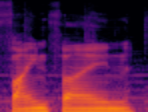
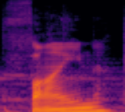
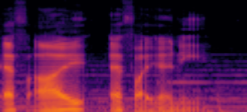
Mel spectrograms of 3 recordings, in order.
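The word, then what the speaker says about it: FIFINE: But yeah, it's the Fine, and that is how you pronounce it. Fine, but it's F-I-F-I-N-E.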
